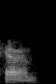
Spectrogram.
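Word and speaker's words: herem: And is it pronounced a harem? – Harem. You have to put a little more throat in there.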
